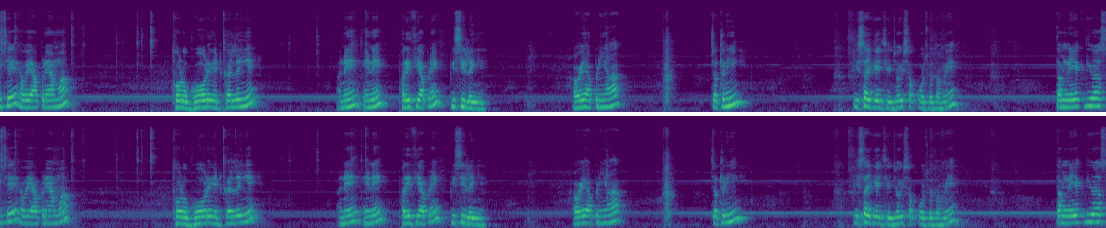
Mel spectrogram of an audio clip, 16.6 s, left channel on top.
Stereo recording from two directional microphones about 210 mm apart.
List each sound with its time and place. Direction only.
0.1 s a woman's voice: 40° left (ahead or behind)
2.6 s a woman's voice: 35° left (ahead or behind)
5.0 s a woman's voice: 40° left (ahead or behind)
8.5 s a woman's voice: 35° left (ahead or behind)
10.7 s speech: 30° left (ahead or behind)
12.8 s speech: 20° left (ahead or behind)
15.8 s speech: 20° left (ahead or behind)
